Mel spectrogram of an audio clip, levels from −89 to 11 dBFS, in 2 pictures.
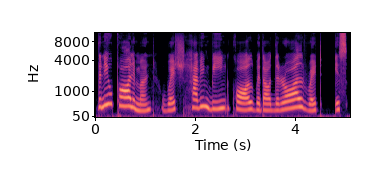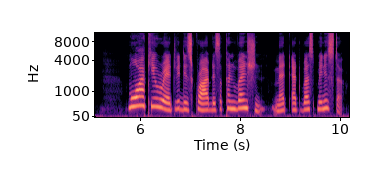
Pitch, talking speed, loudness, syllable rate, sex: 260 Hz, 125 wpm, -17 LUFS, 4.3 syllables/s, female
